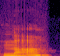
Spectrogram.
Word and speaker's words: nein: Yeah, you don't say nein. You say na.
